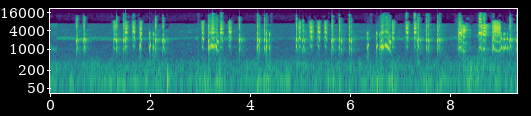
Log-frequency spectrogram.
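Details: Watercock lure call aimed at females and males: sparse clicks build into fast rattling runs and scratchy rising bursts, carried over a steady faint whine.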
